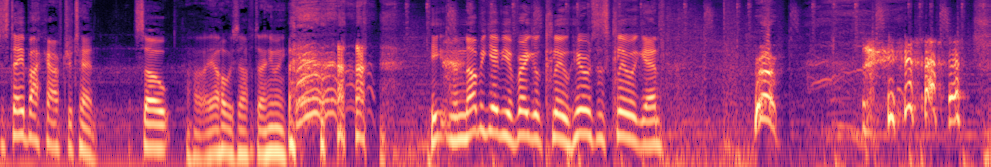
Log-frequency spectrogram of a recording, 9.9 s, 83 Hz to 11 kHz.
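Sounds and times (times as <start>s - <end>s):
speech: 0.1s - 6.8s, 8.6s - 9.8s
laughter: 2.9s - 3.9s, 8.1s - 9.8s
person imitating a dog barking: 7.6s - 7.8s.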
